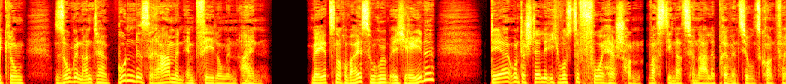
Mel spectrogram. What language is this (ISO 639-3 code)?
deu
